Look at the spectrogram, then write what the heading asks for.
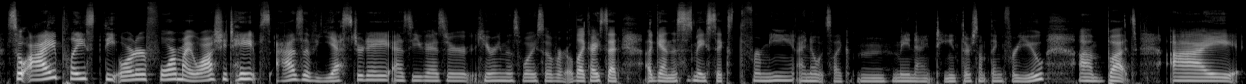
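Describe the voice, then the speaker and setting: Crafting host, woman, a bit under the weather with a cold; chatty, low-energy, dry close mic. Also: fairly even intonation, moderate pace, clean tone, no room sound. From Canada. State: has a head cold and sore throat. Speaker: card-making channel host. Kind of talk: crafting tutorial voiceover.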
